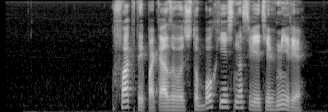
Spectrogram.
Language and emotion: Russian, neutral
